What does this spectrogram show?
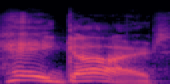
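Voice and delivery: mock high yell, calling out loud. Acting out a scene where characters call to a guard: yelling at a guard. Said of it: "yell into the microphone".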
